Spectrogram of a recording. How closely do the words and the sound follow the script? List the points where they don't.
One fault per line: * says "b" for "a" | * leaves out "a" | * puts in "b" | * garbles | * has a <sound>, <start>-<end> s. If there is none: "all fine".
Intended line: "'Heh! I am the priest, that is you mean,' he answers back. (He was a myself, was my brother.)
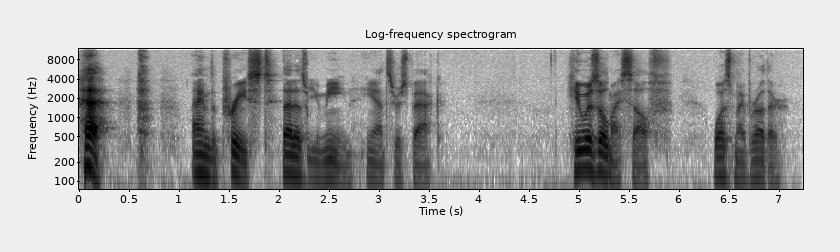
* has a breath, 0.6-0.8 s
